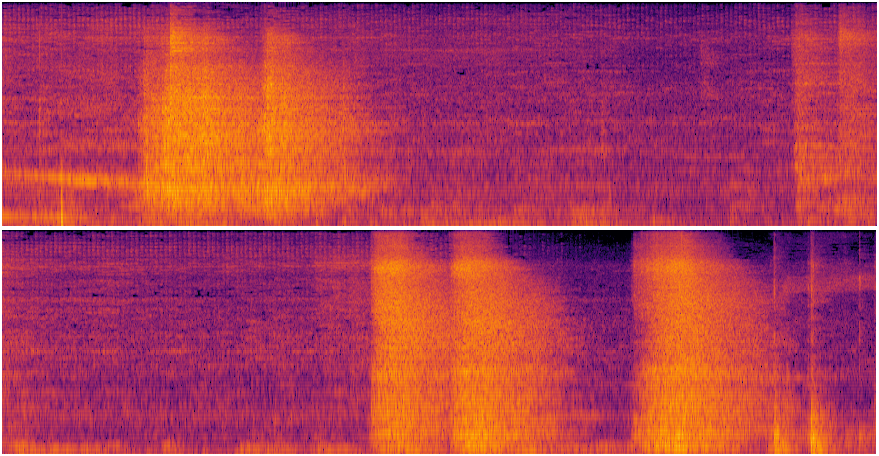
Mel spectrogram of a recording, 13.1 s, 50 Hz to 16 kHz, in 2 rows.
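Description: Holden Astra 1.4-litre Ecotec four-cylinder engine running at idle, with loud rushing bursts of noise about a second long, once near the start and twice near the end.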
